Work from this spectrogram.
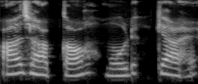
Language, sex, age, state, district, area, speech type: Hindi, female, 18-30, Uttar Pradesh, Jaunpur, urban, read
